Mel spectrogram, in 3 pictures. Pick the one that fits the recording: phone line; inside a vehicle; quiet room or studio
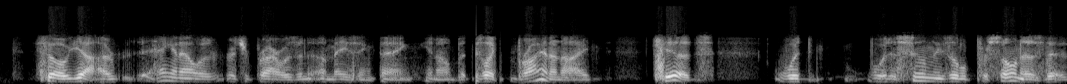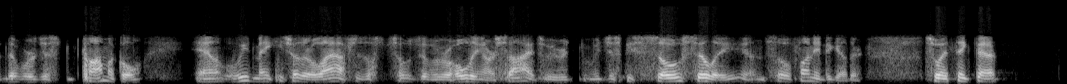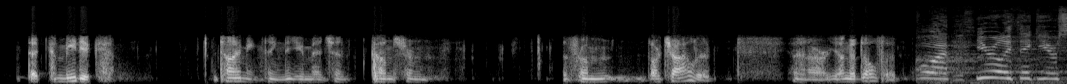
phone line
